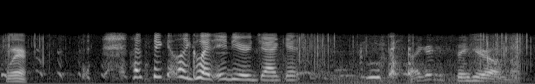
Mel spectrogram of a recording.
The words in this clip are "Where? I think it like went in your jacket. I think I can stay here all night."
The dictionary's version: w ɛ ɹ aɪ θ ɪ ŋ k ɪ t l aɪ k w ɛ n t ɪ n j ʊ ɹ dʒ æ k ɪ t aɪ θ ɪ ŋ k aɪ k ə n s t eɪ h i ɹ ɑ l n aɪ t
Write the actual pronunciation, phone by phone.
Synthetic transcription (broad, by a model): w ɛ ɹ aɪ θ ɪ ŋ k ɪ t l aɪ k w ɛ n ɪ n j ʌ ɹ dʒ æ k ɪ t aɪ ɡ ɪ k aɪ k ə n s t eɪ h i ɹ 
